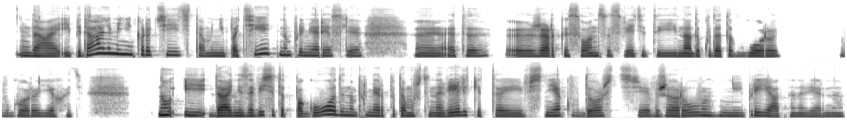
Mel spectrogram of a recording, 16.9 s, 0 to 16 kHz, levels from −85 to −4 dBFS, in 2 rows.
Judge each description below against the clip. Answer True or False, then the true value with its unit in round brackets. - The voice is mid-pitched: True (175 Hz)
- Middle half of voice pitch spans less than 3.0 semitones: True (2.4 semitones)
